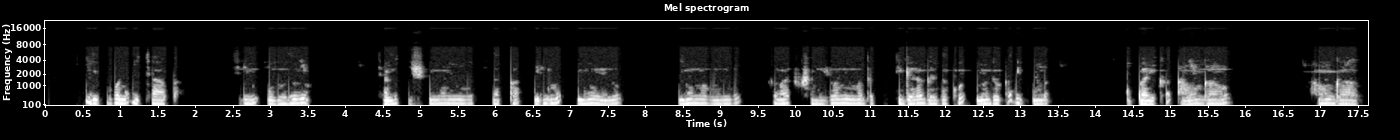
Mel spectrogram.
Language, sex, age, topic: Kinyarwanda, male, 18-24, government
